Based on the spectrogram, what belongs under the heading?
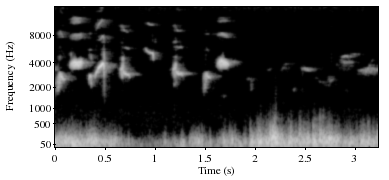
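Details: Snow bunting (Plectrophenax nivalis) song: a brief, fast, sweet warble of high twittering notes that fades after under two seconds, over a steady low wind rumble.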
